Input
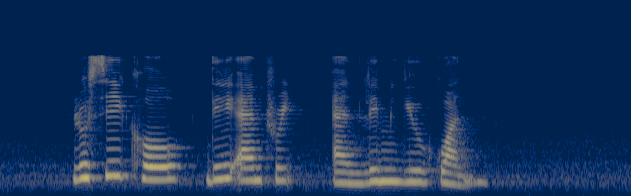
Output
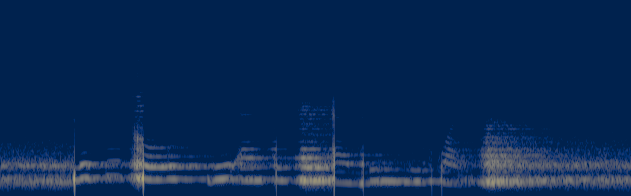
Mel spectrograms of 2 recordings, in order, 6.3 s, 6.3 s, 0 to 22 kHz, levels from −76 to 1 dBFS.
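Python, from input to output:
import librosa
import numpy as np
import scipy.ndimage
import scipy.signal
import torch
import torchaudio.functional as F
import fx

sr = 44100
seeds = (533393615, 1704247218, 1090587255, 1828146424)

y = fx.double_bandpass(x, sr, hz=350.0, octaves=1.1)
y = fx.rev_schroeder(y, sr, rt60_s=1.9, comb_ms=28, drr_db=6.0)
y = fx.gate_flip(y, sr, shuts_db=-35.0, range_db=-31)
y = y * librosa.db_to_amplitude(18.0)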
